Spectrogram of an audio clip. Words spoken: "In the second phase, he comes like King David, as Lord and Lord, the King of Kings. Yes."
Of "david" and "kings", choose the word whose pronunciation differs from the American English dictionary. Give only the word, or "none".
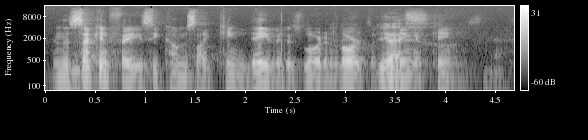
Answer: none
